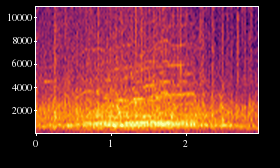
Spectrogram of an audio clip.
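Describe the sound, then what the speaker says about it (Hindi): A studio audience at The Kapil Sharma Show, a comedy TV show, bursts into warm, sustained applause for about three seconds, swelling slightly in the middle, with no clear talk over it. "जोरदार तालियां एक बार।"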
